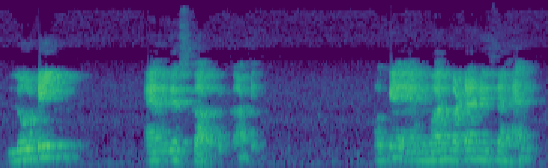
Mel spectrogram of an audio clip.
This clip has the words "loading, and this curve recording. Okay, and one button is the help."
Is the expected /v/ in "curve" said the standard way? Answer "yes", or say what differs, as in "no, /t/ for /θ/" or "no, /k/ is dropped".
no, /p/ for /v/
